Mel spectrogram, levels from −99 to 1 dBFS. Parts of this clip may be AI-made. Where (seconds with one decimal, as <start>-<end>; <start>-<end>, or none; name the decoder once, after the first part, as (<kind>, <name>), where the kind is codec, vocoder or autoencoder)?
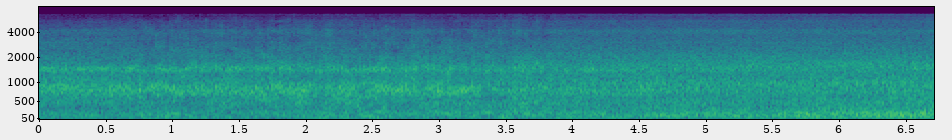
0.7-3.9 (codec, HILCodec)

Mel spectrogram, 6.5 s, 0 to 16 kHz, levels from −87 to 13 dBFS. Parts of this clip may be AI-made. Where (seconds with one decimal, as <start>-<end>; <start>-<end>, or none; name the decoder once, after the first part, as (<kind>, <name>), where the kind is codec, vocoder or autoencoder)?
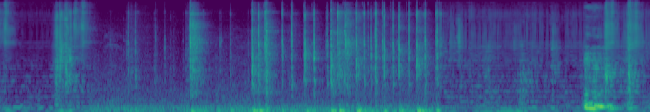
0.0-0.9 (vocoder, BigVGAN v2); 4.4-6.5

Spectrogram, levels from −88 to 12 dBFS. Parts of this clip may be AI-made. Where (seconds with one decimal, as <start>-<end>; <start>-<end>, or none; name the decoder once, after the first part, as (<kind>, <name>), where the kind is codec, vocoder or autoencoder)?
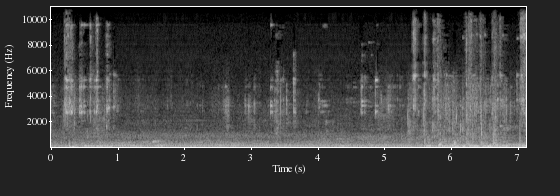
1.0-2.2 (vocoder, Vocos); 3.7-4.5; 5.0-5.7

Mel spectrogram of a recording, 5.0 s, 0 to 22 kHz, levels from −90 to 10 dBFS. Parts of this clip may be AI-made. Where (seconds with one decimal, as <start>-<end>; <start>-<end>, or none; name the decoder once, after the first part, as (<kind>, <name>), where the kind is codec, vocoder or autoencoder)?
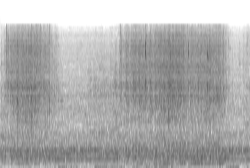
1.3-4.3 (vocoder, BigVGAN v2)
